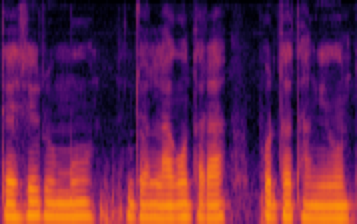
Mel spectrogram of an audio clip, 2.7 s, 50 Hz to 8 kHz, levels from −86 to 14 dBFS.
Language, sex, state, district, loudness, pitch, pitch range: Chakma, male, Tripura, Dhalai, -17 LUFS, 125 Hz, 115-125 Hz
